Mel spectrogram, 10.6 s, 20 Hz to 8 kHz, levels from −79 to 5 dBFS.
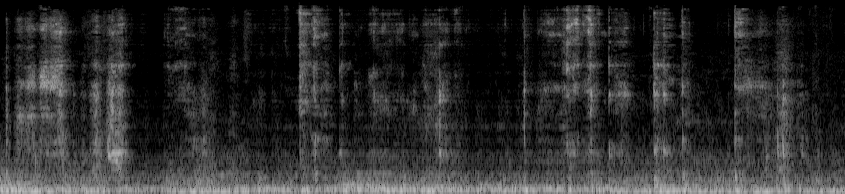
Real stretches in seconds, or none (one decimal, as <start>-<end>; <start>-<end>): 0.0-1.5; 2.1-3.1; 7.6-10.6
